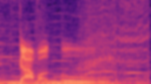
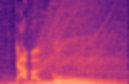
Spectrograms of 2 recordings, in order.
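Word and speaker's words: gabagool: I believe the actual name is Capicola. I don't know how to spell it. But if you're from like Jersey or like Staten Island, you just say gabagoo. Gabagoo.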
